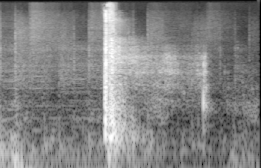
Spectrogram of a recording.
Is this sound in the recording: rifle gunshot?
yes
